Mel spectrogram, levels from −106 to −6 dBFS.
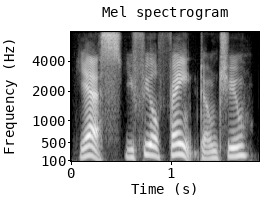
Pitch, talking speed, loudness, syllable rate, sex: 190 Hz, 190 wpm, -18 LUFS, 3.5 syllables/s, female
